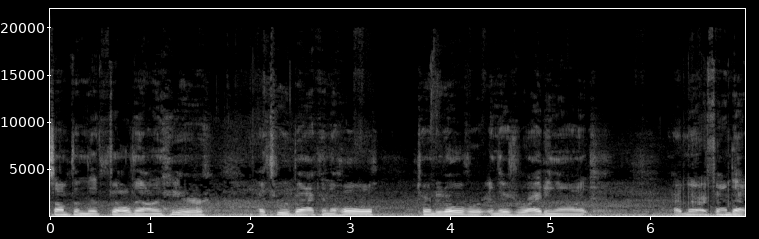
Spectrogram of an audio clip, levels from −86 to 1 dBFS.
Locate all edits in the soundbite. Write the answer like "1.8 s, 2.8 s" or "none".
none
